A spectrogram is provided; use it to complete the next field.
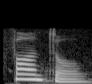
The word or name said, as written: fontal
